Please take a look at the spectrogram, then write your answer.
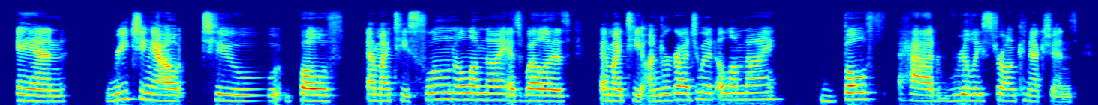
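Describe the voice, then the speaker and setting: This is a plain, everyday voice at a fairly slow pace. Its intonation stays fairly even. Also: woman, medium pitch for a woman. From Boston area. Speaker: MBA student. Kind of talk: panel discussion.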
